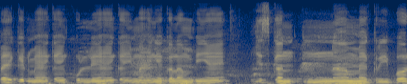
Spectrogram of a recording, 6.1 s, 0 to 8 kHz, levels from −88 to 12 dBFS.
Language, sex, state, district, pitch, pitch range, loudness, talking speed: Hindi, male, Bihar, Kaimur, 105 Hz, 100-105 Hz, -17 LUFS, 155 wpm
